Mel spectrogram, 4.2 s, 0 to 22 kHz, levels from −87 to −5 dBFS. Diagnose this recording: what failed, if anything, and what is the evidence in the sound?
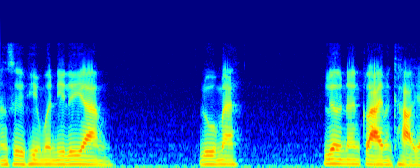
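No fault found in this recording.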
